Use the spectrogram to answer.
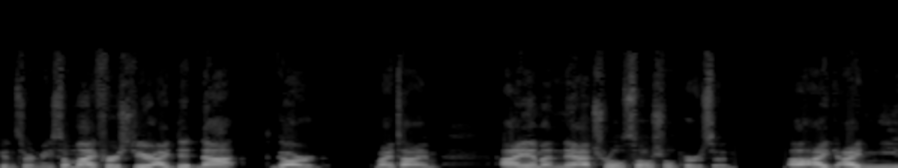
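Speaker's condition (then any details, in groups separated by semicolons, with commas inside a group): No condition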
